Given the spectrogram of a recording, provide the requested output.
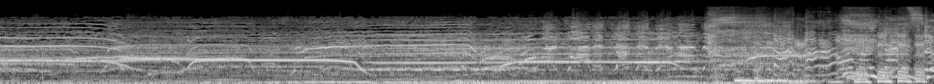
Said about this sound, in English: And here's kind of like the crowd screaming because they all know. This is like such a moment.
